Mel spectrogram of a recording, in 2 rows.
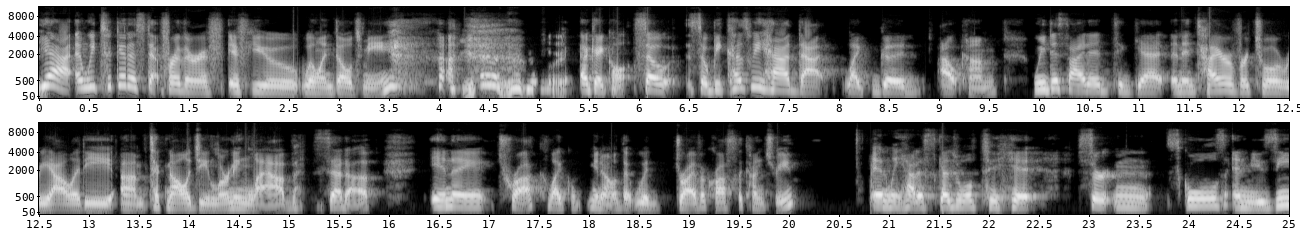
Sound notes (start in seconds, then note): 4.0 laughs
